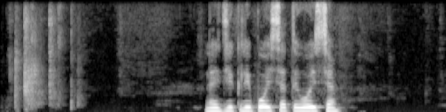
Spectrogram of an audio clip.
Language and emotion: Russian, neutral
